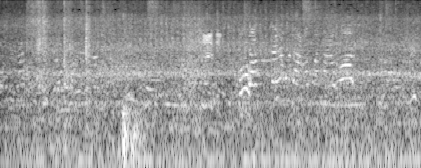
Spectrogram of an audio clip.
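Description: Busy street ambience: a steady low rumble with scattered voices of a crowd. A single dull thump about two seconds in.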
